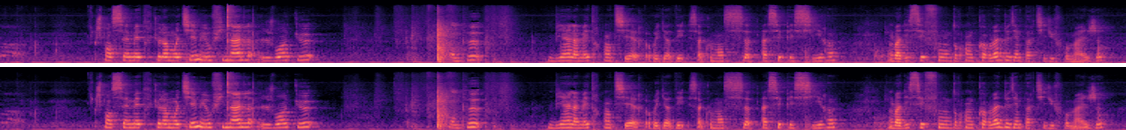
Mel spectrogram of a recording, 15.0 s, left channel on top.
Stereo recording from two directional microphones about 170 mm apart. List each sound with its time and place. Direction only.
1.2 s speech: 20° right (ahead or behind)
7.3 s speech: 25° right (ahead or behind)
